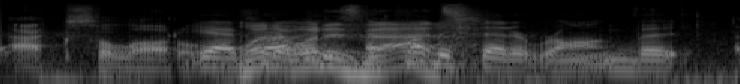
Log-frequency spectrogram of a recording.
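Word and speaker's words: axolotl: We're all going to learn how to say axelottle.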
